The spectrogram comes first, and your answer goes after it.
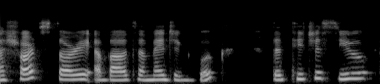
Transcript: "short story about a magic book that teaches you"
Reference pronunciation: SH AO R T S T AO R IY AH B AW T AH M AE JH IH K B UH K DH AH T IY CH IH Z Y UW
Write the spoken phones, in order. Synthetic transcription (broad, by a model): SH AO R T S T AO R IY AH B AW T AH M AE JH IH K B UH K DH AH T IY CH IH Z Y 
